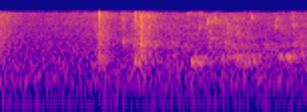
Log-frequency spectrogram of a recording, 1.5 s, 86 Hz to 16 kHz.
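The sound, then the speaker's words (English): A short splash of 4 tablespoons of water poured into a small container of soy sauce to mix a marinade, a quick gurgling trickle with a couple of brief splashy bursts, fairly quiet. “And 4 tablespoons of water”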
